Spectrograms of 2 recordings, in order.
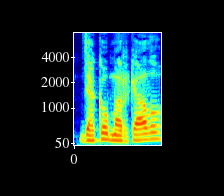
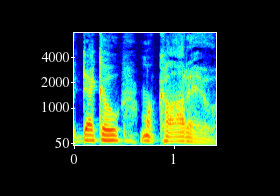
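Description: First: Mercado said as "Mercallo", with an L; mispronounced name. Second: Mercado said with a clear D, "mer-CAH-do"; corrected pronunciation. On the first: Host fumbles the market's name, mispronounced. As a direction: slip an L into Mercado in place of the D. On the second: Host corrects the market's name, careful pronunciation. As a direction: fix the D in Mercado. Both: Real, not acted. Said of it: "Oh, no, I'm sorry".

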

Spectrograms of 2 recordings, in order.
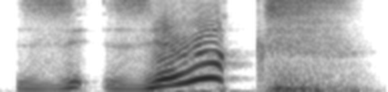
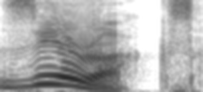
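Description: First: Xerox drawn out slowly as a baffled question; unsure pronunciation. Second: Xerox said firmly as ZEER-ox, high then falling; confident pronunciation. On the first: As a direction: stumble on the Z of Xerox, then end it rising. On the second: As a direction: repeat Xerox as just learned, with a falling end. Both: Real, not acted. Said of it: "How the fuck do you say that word".

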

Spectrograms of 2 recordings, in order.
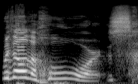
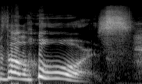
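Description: First: Slow, loud mock announcer read; imitating the ad voice. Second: Slow, loud mock ad read, drawn out; imitating the ad voice. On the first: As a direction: stretch it out like the ad man. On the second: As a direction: savor it like the radio ad.

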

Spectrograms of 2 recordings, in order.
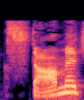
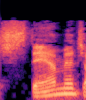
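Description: First: Stamich with an open "ah", as in "stah-mitch"; pronunciation attempt. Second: Stamich with a short "a", as in "stam-itch"; second pronunciation attempt. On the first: Beer drinker guessing at the brewery's beer name, Stamich said with "ah". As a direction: try Stamich as STAH-mitch, rising unsure. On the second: Beer drinker guessing at the brewery's beer name, Stamich said with short "a". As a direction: try Stamich as STAM-itch, rising unsure. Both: Shown as a demonstration. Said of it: "I can't pronounce it anyway".

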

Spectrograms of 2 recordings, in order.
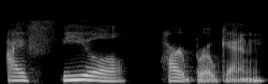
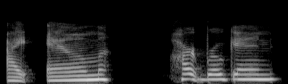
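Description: First: "feel" slowed and leaned on; slow, weighted "I feel heartbroken"; stress on feel. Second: Said in the usual way. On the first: Shown as a demonstration. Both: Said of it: "went from saying".

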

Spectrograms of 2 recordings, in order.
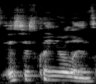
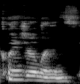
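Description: First: "clean" said plainly, with no s sound at the end; corrected word. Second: "Cleanse" said with the s sound at the end, as a slip; "Cleanse" like the word for purifying, not "clean"; mispronounced word. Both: Shown as a demonstration.

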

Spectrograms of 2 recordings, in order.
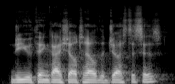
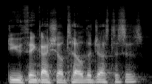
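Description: First: Louder, forceful repeat of a demand; insistent roar. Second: Raised, angry challenge from a father; flare of anger. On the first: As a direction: press the question hard, a contained narrator's roar. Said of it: "roared the man insistently". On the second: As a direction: flare up at your son with an indignant question. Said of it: "He turned round in a flare of anger". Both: A narrator's reading.

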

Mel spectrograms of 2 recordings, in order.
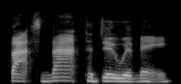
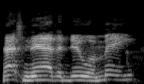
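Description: First: Slow, lower Northern try sliding into New York gangster; botched Northern accent, drawn out and low; attempted Northern accent. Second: The phrase in genuine Hull accent; Northern accent. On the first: Southerner trying a phrase, Northern accent gone New York. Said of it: "like a, a New York gangster". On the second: Northerner correcting southerner's attempt, real Northern accent. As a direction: correct it into proper Northern speech. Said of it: "not Northern". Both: Shown as a demonstration.

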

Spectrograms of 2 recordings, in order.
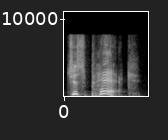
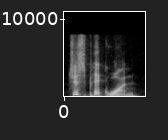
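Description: First: High, exasperated jab at the weather; pitched-up mock demand; exasperated plea. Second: Said in the usual way. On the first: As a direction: squeak it up high, fed up. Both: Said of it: "and I'm like".

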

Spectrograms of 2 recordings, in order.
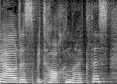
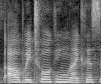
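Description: First: Sudden put-on Essex accent. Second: Said in the usual way. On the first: Shown as a demonstration. Host showing it's second nature, sudden Essex accent. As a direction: switch into playful Essex. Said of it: "I love doing an Essex accent". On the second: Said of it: "it's second nature to me".

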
